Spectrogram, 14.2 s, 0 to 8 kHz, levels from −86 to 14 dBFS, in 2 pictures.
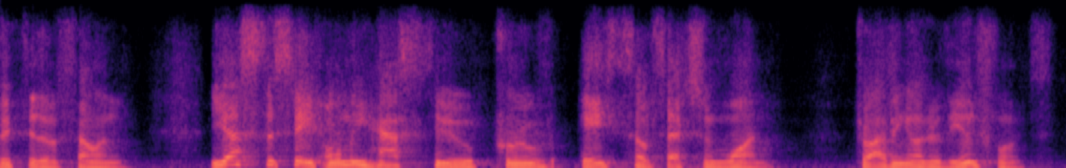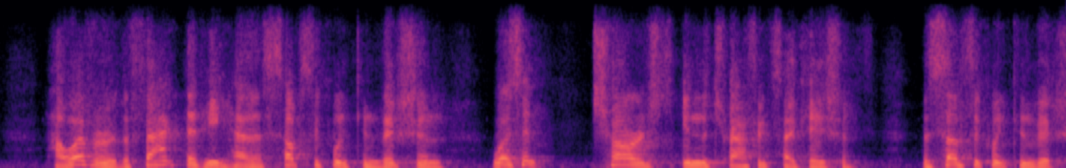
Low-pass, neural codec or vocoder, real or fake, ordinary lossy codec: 7.2 kHz; codec, 24 kHz, 1.2 kbps, DualCodec; fake; Opus, 16 kbps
